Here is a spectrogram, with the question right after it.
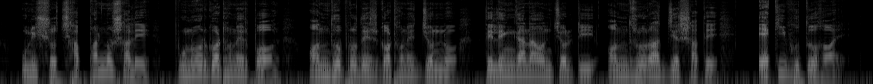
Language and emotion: Bengali, neutral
